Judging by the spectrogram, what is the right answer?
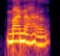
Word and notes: monohull: Indian

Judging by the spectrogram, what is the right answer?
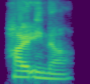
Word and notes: hyaena: Indian

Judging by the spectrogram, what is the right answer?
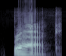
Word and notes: reck: American English

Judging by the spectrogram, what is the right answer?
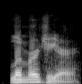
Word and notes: Lammergeyer: American English

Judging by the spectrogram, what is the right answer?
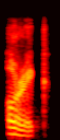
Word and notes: auric: Indian

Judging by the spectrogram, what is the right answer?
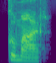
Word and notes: kumara: Indian

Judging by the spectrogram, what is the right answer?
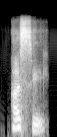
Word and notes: hussy: Indian

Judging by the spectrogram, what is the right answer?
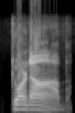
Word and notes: doorknob: American English

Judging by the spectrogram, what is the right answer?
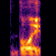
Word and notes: buoy: British English

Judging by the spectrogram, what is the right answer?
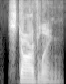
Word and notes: starveling: American English

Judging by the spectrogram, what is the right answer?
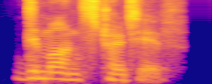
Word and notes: demonstrative: Indian

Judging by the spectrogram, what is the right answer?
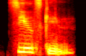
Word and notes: sealskin: Indian

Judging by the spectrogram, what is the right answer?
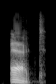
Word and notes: ECT: American English

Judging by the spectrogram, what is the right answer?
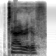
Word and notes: tariff: Indian

